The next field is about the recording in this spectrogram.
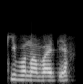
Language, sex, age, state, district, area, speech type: Assamese, female, 30-45, Assam, Lakhimpur, rural, conversation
